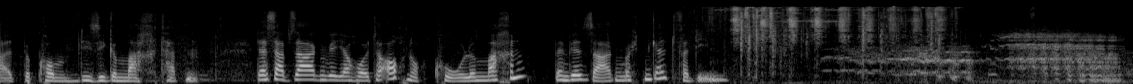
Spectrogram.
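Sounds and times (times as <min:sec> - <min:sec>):
speech: 0:00.0 - 0:07.5
replica horse neighing: 0:08.2 - 0:11.3.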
